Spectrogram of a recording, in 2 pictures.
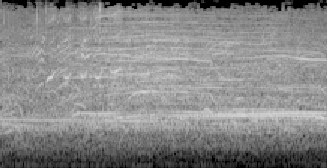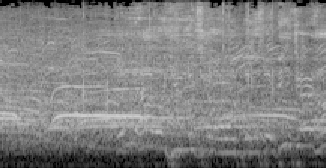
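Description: A large crowd chatters and calls out loudly in the open air.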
